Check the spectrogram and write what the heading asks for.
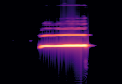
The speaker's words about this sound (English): I have a tin whistle on my desk, though, so I can make squeaky noises.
